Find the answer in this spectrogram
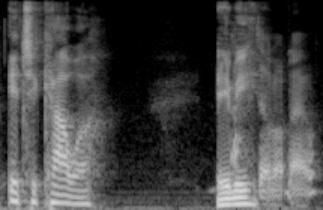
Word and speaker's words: Ichikawa: I want to make sure I pronounce it right. Chuck, how do you say? Ichikawa.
